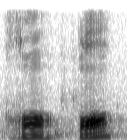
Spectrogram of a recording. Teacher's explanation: الخاء مفخمة، الطاء مفخمة، أحسنت في ذلك نعم، لكنك فخمت الألف أو الهمزة معها فقلت خطأ، لا هكذا دائما، لا توجد همزة مفخمة أبدا، لا توجد في القرآن كله همزة مفخمة في جميع القراءات والروايات.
